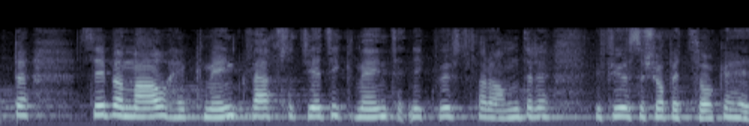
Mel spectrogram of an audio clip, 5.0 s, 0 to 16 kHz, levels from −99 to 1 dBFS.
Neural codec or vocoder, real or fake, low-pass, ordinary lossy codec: none; real; 7.2 kHz; MP3, 48 kbps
